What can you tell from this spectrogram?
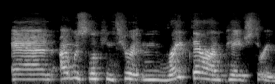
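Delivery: usual speaking voice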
